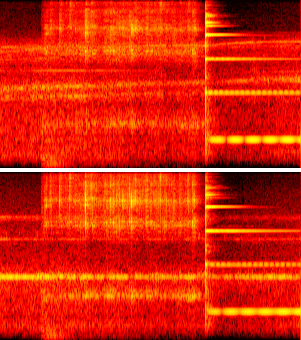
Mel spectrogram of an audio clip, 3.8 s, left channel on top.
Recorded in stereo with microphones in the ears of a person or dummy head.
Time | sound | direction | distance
0.5 | a pop | 20° right (ahead or behind) | 0.9 m
2.6 | a bell | 10° left (ahead or behind) | 0.7 m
